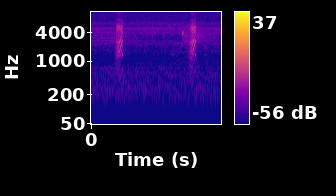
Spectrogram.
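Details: Magpie calling at the Charlo osprey nest in Montana on 7 March 2018, picked up by a live nest camera: two short, harsh, rasping notes about one and a half seconds apart over steady low background noise.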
